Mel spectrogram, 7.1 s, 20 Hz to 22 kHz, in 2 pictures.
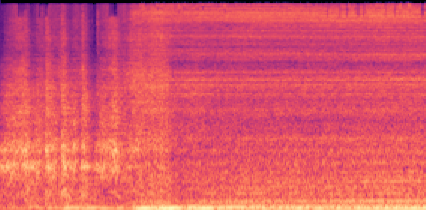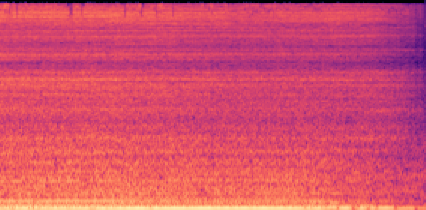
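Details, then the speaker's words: Chevy 350 with headers, freshly rebuilt, hot restart at about 195°F coolant right after a test drive with a new heavier starter replacing a heat-soaking OEM one: about a second of labored cranking then catches strong; owner suspects ignition timing too advanced; slight cranking hesitation on hot start. "You notice that there was a little bit of hesitation there at first. That timing is not adjusted at all, so I imagine, if it's too advanced, it's gonna have a bit of a hard time starting,"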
